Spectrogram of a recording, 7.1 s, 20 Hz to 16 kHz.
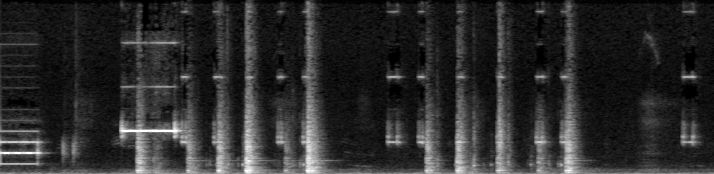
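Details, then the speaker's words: Ademco 6128 alarm keypad, fire panic triggered by pressing 1 and star (star and pound also triggers it): sharp high beeps in quick uneven bursts over a quiet room as the fire panic alarm sounds. "So 1 and star, if we push that, that's our fire panic. And star and pound is also a fire panic."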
